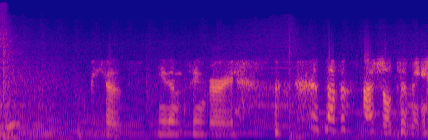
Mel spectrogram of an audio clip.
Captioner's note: chuckles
